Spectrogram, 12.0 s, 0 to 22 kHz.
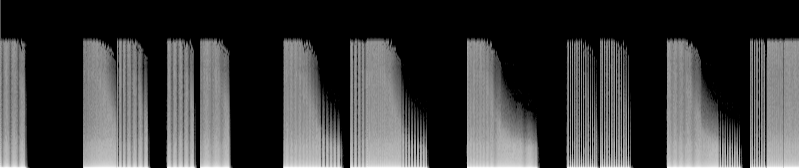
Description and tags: Queens Bass Loop 120bpm
analog, bass, electro, electronic, fat, loop, moog, noise, phat, synth, synthesis, tone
